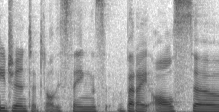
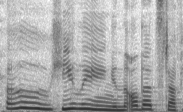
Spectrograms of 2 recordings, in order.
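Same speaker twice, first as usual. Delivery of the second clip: mocking; 11 semitones higher than usual. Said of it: "you're like".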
